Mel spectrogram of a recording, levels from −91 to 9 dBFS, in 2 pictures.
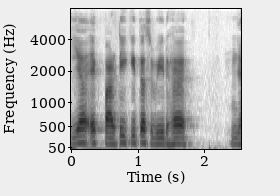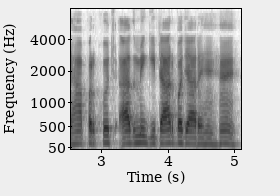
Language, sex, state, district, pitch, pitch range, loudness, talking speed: Hindi, male, Jharkhand, Palamu, 135 Hz, 130-150 Hz, -16 LUFS, 165 wpm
